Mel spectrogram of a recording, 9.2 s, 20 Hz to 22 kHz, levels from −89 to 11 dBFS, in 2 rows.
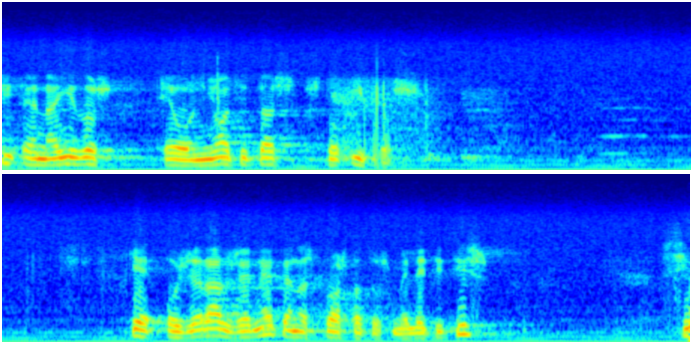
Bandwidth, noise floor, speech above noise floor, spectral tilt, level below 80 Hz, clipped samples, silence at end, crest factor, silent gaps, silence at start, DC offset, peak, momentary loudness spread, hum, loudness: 12 kHz; -48 dBFS; 27 dB; -6.5 dB/octave; -58 dBFS; under 0.1%; 0 s; 18 dB; none; 0 s; 0.8%; -6 dBFS; 20 LU; 50 Hz at -55 dBFS; -22 LUFS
